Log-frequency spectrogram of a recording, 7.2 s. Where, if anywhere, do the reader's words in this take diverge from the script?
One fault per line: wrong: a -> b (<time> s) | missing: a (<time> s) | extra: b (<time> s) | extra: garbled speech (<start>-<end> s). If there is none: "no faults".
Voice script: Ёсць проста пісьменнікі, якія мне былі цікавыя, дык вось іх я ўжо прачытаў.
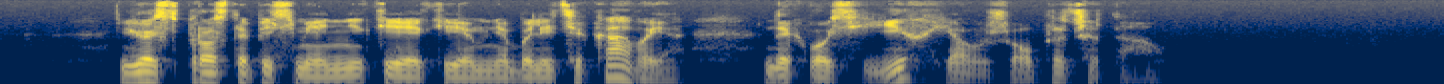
no faults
